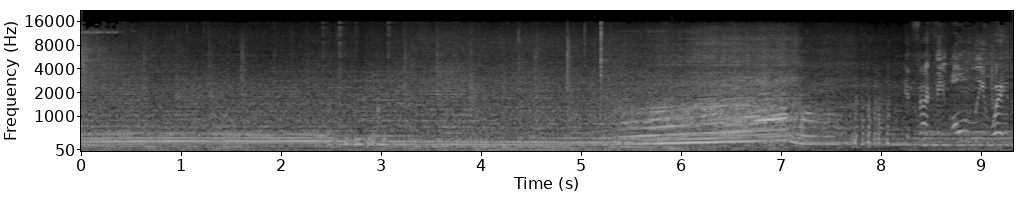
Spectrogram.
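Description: A 2020 Lamborghini Huracan Evo Spyder engine pulls hard and loud, its note climbing through the gears with a rising harmonic sweep before easing off, all heard close from the cabin.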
